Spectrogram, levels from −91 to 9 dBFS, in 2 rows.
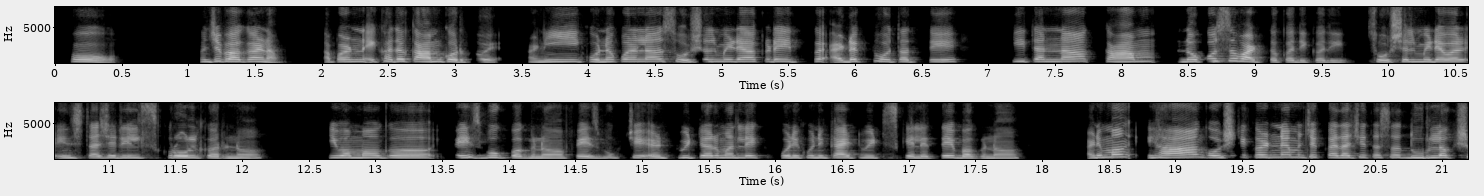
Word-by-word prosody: हो. 255 -5 +2 0.7
म्हणजे 270 +4 -1
बघा 285 -2 +5
ना, - - 0 0.4
आपण 275 +1 -1
एखादं 290 +3 +2
काम 275 -1 +6
करतोय 275 +1 0 0.3
आणि 265 +4 -1
कोणाकोणाला 295 +3 +1
सोशल 290 -1 -1
मीडियाकडे 290 +1 +1
इतकं 295 +3 -4
ॲडिक्ट 290 +7 +2
होतात 275 -3 -2
ते, 260 +1 -1 0.4
की 300 +1 -4
त्यांना 300 +1 +2 0.2
काम 275 +1 +4 0.3
नकोसं 340 +6 +1
वाटतं 265 -5 +5
कधी-कधी. 225 -3 -6 0.2
सोशल 250 +2 0
मीडियावर 260 0 +3
Instaचे 250 +1 -2
रील्स 250 -1 -1
स्क्रॉल 255 -1 +3
करणं 225 -2 -3 0.5
किंवा 270 0 0
मग 270 0 -1
अ, 260 -1 +1 0.2
Facebook 285 -1 0
बघणं, 230 -2 -1
Facebookचे 235 +2 -1 0.2
Twitterमधले 270 0 0
कोणी-कोणी 260 -1 -3
काय 255 -1 +5
ट्वीट्स 245 -2 -3
केलेत, 230 -2 -2
ते 270 - +4
बघणं. 215 -3 -3 0.5
आणि 260 +3 0
मग 345 +4 +3 0.2
ह्या 290 +4 +5
गोष्टीकडनं 315 +3 +1
म्हणजे 325 -1 -3
कदाचित 275 +2 +1
असं 310 +1 -4
दुर्लक्ष 275 +1 0
270 Hz, 140 wpm, -23 LUFS, 250-290 Hz, 0.7 s, काम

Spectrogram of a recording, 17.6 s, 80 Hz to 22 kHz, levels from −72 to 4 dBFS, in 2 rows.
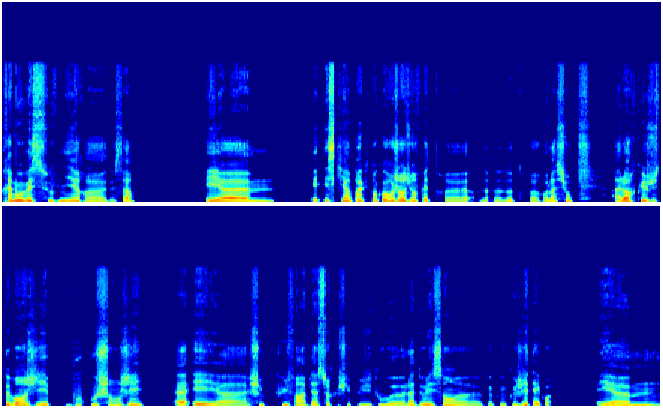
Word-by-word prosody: très 170 - +3
mauvais 130 -3 +8
souvenirs, 125 0 -1
heu, 90 -1 -3
de 90 - -15
ça 90 -2 -3 0.9
et 110 -1 +4
hem 95 -1 +4 0.5
et - - -6
et - - -2
ce - - +4
qui - - -3
impacte 130 +5 +1
encore 130 +2 +3
aujourd'hui 120 +3 +5
en - - +2
fait, 150 +1 -4
heu, 95 -1 -6 0.2
no - - -12 0.2
notre 105 -2 -7 0.2
relation. 105 - -3 0.5
Alors 125 +4 +5
que 115 - +2
justement 125 - +2
j'ai 105 -3 -1 0.2
beaucoup 150 - -9
changé, 135 - -2 0.4
heu 90 0 +4
et 100 -1 +3
heu, 95 +1 -4
je - - -8
suis 105 - -3
plus, 120 - -4
enfin, 100 -4 0
bien 105 +4 -3
sûr 130 +4 -4
que 105 - -23
je 90 - -8
suis 100 - -13
plus 105 +3 -12
du 105 0 -7
tout, 120 -6 -4
heu, 90 -1 -3
l'adolescent, 100 +4 0
heu, 90 0 -7
que - - -12
que 95 - -14
que 95 +1 -7
j'étais 105 +4 +1
quoi - - -8 0.6
et 95 0 -1
hem 90 -2 0
105 Hz, 180 wpm, -24 LUFS, 95-125 Hz, 0.9 s, mauvais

